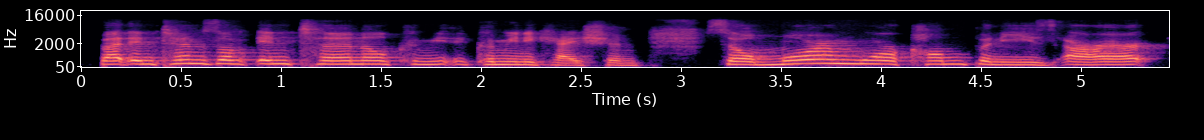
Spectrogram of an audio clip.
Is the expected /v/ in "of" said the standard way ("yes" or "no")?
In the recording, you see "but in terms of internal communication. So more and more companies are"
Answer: yes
